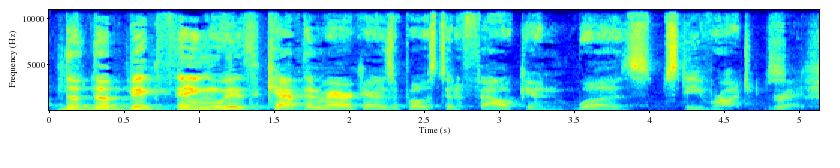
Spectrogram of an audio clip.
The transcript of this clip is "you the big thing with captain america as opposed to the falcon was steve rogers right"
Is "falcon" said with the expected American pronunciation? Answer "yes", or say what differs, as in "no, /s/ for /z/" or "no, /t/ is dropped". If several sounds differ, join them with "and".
yes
